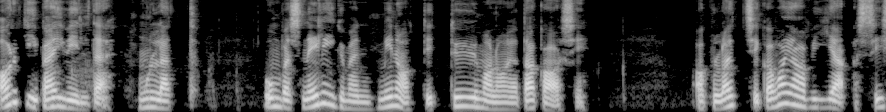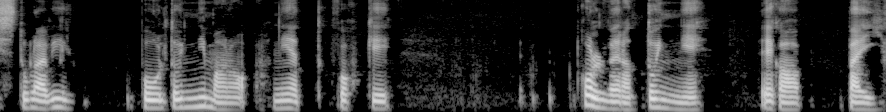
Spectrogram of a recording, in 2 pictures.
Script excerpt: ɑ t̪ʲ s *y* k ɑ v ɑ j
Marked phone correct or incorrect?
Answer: incorrect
